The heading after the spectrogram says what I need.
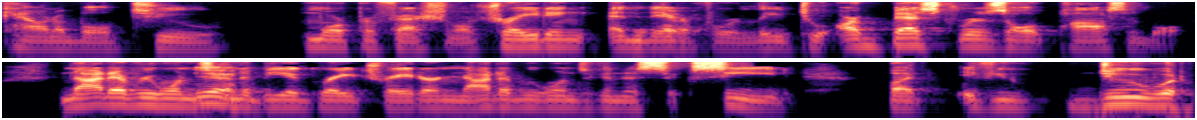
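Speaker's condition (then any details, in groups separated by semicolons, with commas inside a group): No condition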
